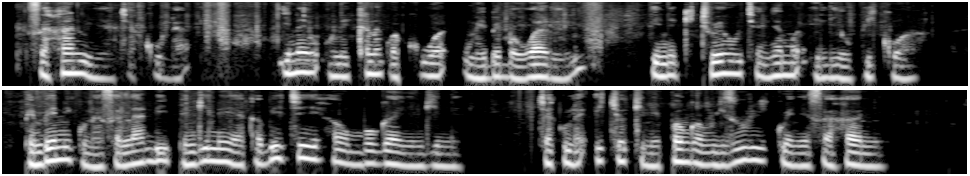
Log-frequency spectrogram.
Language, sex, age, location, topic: Swahili, male, 18-24, Mombasa, agriculture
